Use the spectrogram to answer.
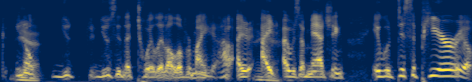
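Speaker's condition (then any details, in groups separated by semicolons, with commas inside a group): Left vocal cord paralysis, left unilateral; recent type 1 thyroplasty with implant joining cords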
